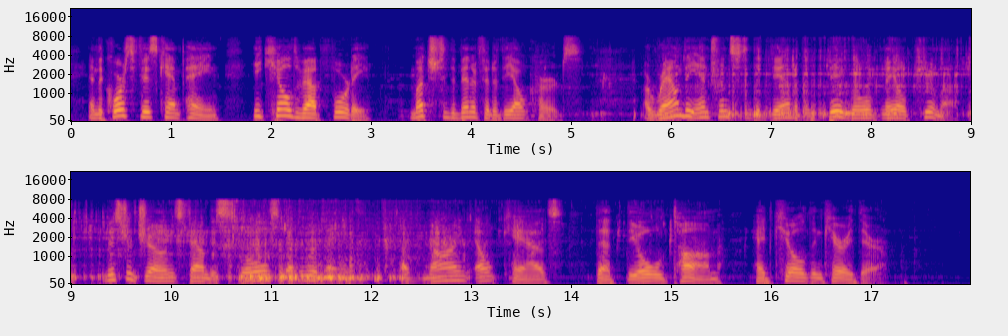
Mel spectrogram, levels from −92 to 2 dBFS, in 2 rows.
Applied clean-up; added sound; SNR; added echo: neural mask model RNNoise.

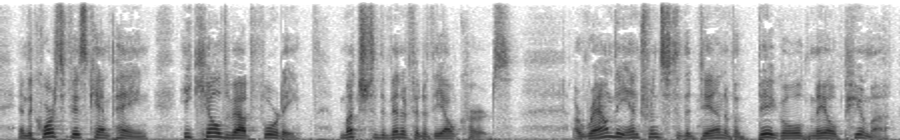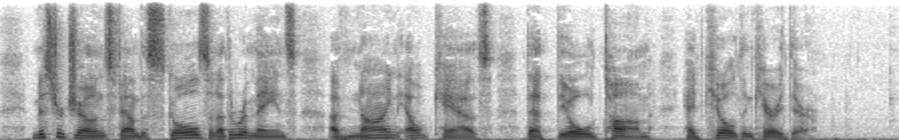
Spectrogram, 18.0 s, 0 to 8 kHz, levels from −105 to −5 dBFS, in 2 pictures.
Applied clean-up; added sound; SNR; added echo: none; none; none; none.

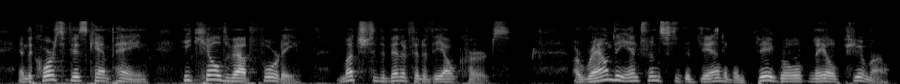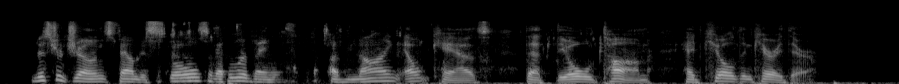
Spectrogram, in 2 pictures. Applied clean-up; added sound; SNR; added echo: neural mask model Resemble Enhance denoiser.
